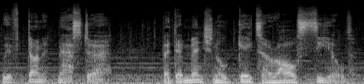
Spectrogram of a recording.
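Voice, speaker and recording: An actor playing a loyal, eager young elven prince in a fantasy game, speaking in a formal, earnest way. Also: male voice, sits low, normal speed, vocal fry. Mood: proud, satisfied. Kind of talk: dramatic fantasy game cutscene acting. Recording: dramatic music under the voice.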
